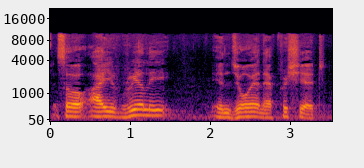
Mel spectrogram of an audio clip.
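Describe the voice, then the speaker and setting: An older man from Bangladesh whose first language is Bengali, a guest on a community TV interview, speaking haltingly with many fillers and restarts. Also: medium pitch, dark tone, slight background noise.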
